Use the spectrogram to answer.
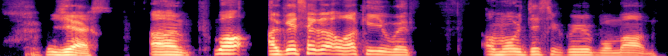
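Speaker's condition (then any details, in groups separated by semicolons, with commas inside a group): Cerebral palsy; caused by birth trauma, spinal damage; mild speech impediment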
